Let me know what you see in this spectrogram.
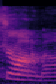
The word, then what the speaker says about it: Geronimo: Geronimo. Am I saying this wrong? – Geronimo, an American legend. – It is Geronimo.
